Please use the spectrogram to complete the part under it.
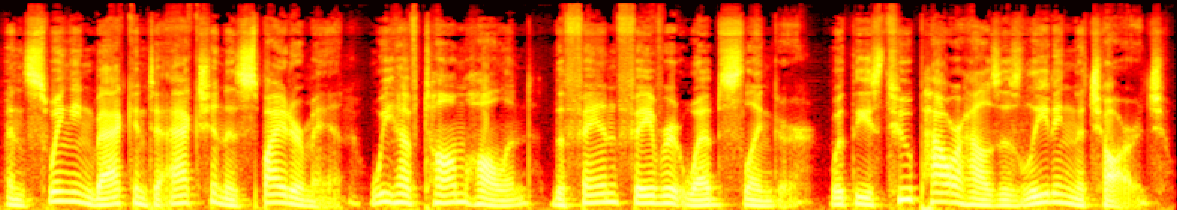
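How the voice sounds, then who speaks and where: A man reading a scripted promotional narration in the manner of an excited pitch. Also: no room sound, clean studio sound. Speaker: video narrator.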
